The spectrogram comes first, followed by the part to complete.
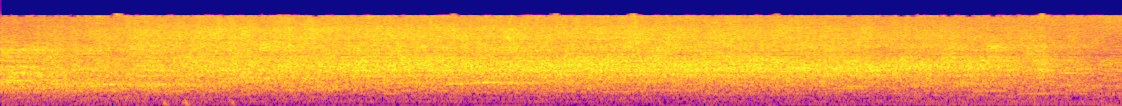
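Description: Audience applauding steadily, easing off near the end.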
